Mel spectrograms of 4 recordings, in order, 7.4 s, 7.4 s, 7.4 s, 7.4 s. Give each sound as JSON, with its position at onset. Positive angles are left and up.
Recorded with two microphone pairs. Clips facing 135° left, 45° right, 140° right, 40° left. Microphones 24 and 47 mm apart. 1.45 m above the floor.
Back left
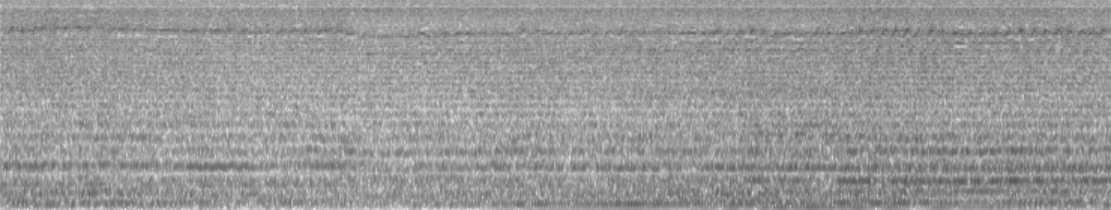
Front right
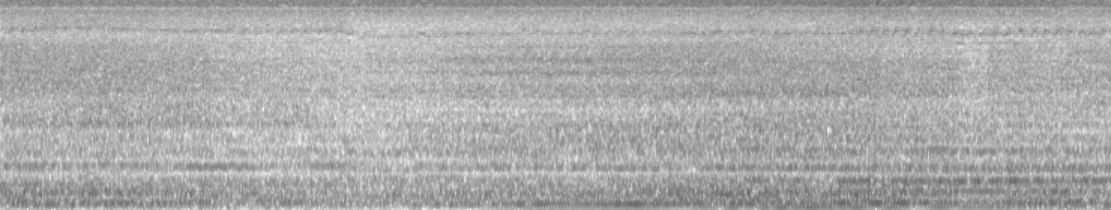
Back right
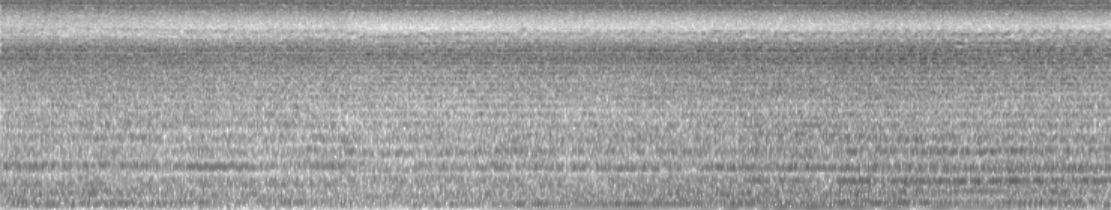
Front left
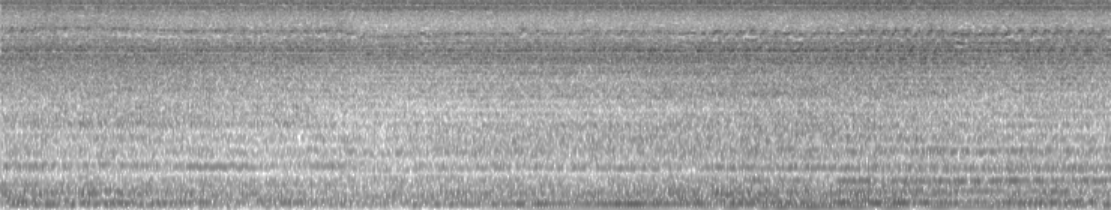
{"t": 0.0, "sound": "a drone", "azimuth_deg": 160}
